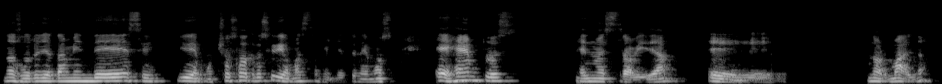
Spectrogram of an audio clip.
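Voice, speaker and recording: A man's voice: on the high side, measured pace, darkish tone. A man teaching an online English class, explaining patiently and checking in with frequent tag questions.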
